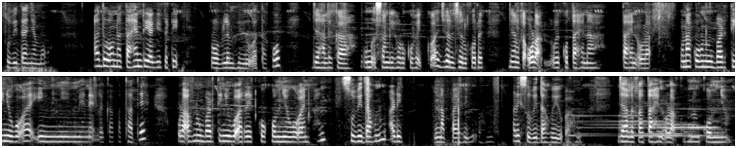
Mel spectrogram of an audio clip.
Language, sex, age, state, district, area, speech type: Santali, female, 30-45, Jharkhand, Bokaro, rural, spontaneous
